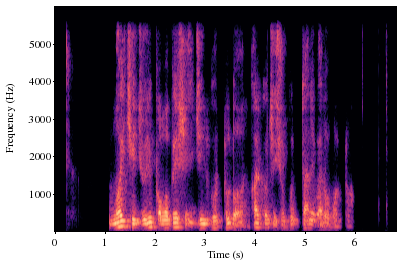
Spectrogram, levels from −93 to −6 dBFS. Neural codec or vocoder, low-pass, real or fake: codec, 44.1 kHz, 2.6 kbps, DAC; 5.4 kHz; fake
